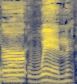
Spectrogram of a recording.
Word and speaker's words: Irwin: Irwin, emphasis on the win.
